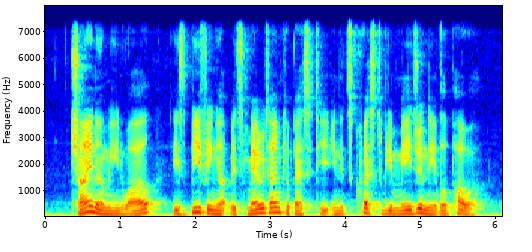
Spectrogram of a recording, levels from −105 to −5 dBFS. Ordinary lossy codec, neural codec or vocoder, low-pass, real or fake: none; none; 7.2 kHz; real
